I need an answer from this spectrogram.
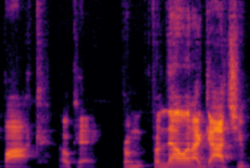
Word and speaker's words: Bax: Bax Outdoor said, I need to pronounce his name Bach.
